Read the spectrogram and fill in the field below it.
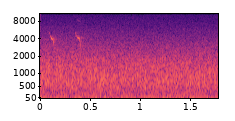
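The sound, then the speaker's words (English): Two quick, high-pitched chirps from wild birds perched right by the microphone next to a car sound close together near the start, then fade into a steady wash of outdoor background noise with no further calls. “And the birds, some of the wild ones came right here and wanted to perch on the microphone.”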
